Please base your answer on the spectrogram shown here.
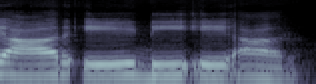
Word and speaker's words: radar: is pronounced as radar you don't say r-a-d-a-r you pronounce it as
